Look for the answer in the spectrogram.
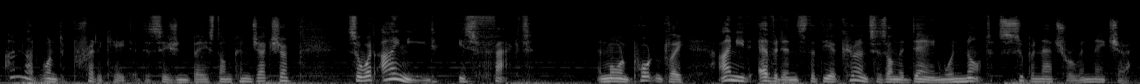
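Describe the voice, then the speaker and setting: An imperious vampire prince. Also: male voice, mid-range voice. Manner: formal, condescending, precise diction. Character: cold, imperious vampire prince, smooth businessman.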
